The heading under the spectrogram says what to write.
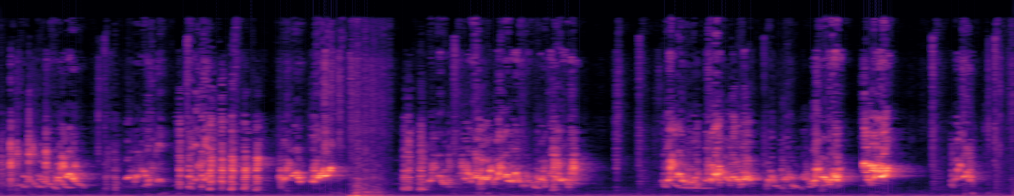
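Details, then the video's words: Pet budgerigar in bursts of raspy, warbling chirps and squawks, broken by a short low thump near the middle, with a faint hum behind. "BUDGIE CHIRPING SOUNDS"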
